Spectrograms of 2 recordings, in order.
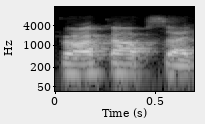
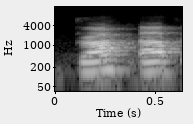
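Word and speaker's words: Brockupside: I'm just saying, Brock Upside, you have the most epic voice on YouTube. Brock Up is the proper pronunciation, but you're good. Everyone gets it wrong.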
